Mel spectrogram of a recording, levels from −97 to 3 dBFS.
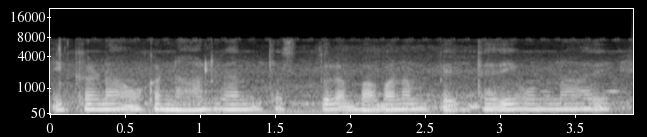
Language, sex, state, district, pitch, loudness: Telugu, male, Telangana, Mahabubabad, 155 Hz, -16 LUFS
